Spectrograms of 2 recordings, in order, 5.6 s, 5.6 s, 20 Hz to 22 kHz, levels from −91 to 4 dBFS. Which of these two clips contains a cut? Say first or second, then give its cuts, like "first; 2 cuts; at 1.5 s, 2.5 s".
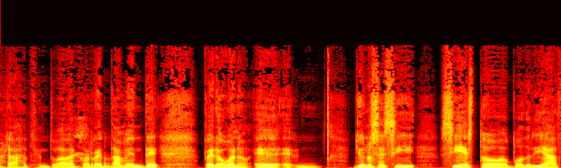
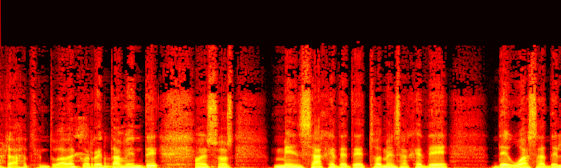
second; 1 cut; at 2.0 s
